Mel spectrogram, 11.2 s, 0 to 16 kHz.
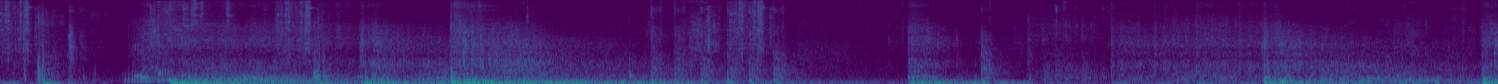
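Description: Pistol, MP9 and AK fire in a competitive shooter match, heavy overlapping gunshots and bursts crackling in repeated clusters, loud and dense throughout.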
